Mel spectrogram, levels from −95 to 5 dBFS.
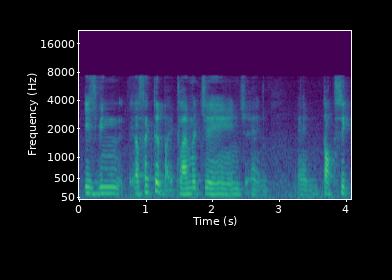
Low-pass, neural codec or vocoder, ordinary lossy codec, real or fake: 7.2 kHz; vocoder, 44.1 kHz, 128 mel bands, Pupu-Vocoder; none; fake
